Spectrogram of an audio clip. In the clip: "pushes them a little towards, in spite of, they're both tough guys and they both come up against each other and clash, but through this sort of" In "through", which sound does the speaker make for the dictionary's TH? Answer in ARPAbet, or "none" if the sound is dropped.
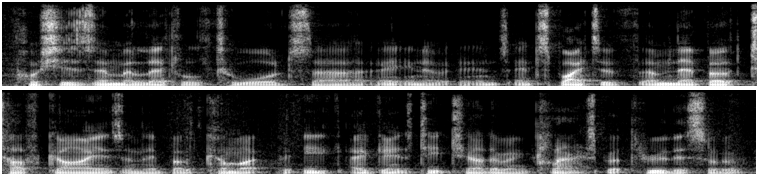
TH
